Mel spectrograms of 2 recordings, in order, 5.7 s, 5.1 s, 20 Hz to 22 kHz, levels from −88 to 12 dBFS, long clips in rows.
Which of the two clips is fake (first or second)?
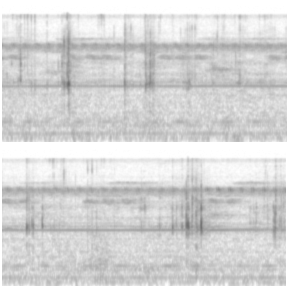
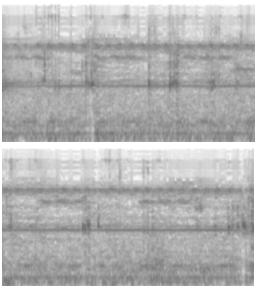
second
